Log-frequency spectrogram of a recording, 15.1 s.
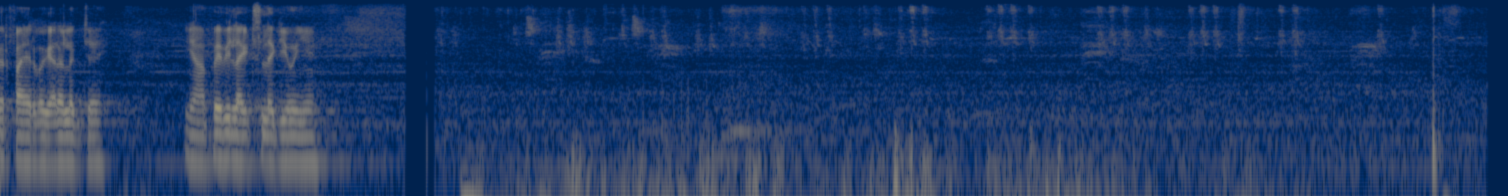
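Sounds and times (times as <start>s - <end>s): birds chirping: 4.4s - 14.7s.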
